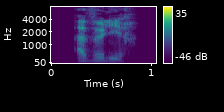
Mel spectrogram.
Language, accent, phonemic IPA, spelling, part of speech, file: French, France, /a.vø.liʁ/, aveulir, verb, LL-Q150 (fra)-aveulir.wav
- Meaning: 1. to enfeeble 2. to debase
